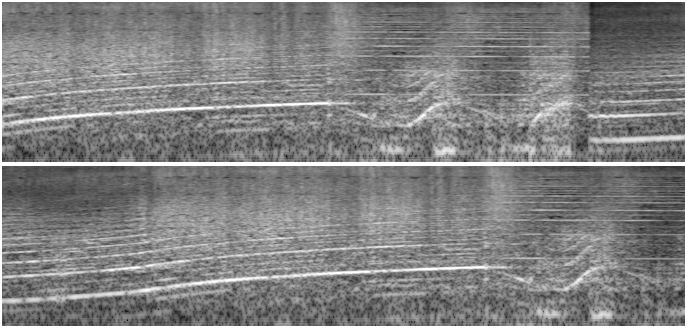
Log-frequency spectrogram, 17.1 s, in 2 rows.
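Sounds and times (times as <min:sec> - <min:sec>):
electric motor whine rising: 0:00.0 - 0:17.0
train rushing noise: 0:04.1 - 0:07.6.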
